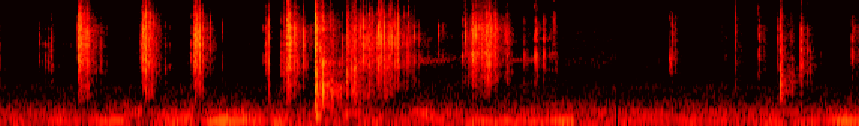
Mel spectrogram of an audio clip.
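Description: A handful of small, solid, colorful candy-coated chocolate balls is shaken and rolled in cupped hands with long painted nails, so the candies collide with each other. Short, bright, dry clicks and rattling bursts come at irregular intervals, with no ringing, over a faint low hum.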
